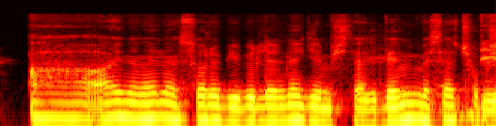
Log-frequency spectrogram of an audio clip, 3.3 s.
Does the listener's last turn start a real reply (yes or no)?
no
